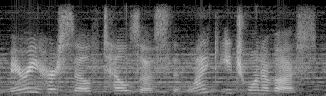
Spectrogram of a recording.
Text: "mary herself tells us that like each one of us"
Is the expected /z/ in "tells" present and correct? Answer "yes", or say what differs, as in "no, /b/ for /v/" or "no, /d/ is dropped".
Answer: yes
